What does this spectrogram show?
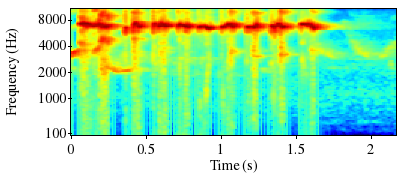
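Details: Short orange-headed thrush song fragment for stimulating breeding condition: about eight loud, shrill, rasping high notes in rapid succession, fading into a faint soft whistle.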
